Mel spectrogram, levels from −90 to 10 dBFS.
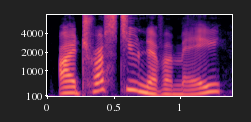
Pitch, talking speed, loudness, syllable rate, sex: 215 Hz, 215 wpm, -17 LUFS, 5.0 syllables/s, female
